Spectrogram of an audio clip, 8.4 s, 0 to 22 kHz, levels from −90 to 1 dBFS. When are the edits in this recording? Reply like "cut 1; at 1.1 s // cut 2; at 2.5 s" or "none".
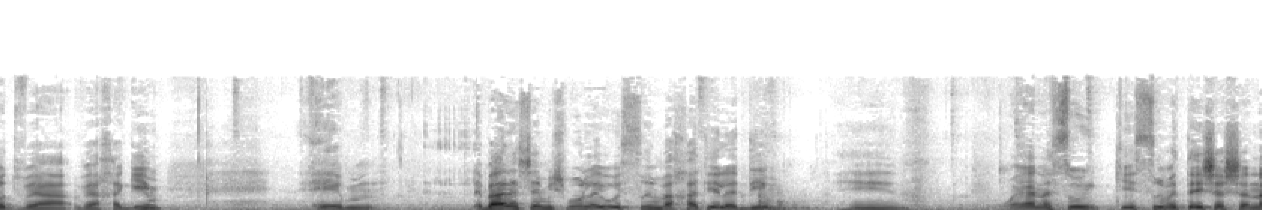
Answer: cut 1; at 5.5 s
